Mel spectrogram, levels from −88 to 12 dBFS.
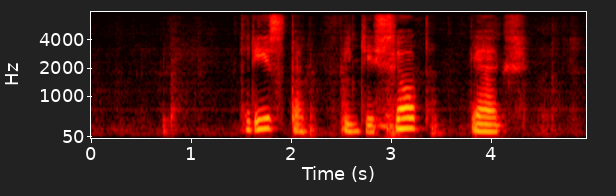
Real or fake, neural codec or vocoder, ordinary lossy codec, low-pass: fake; codec, 24 kHz, 1 kbps, SNAC; none; 7.2 kHz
